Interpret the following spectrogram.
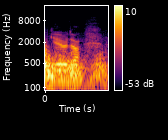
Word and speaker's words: Ghirardelli: I don't know how you pronounce that. It's Ghirardelli.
